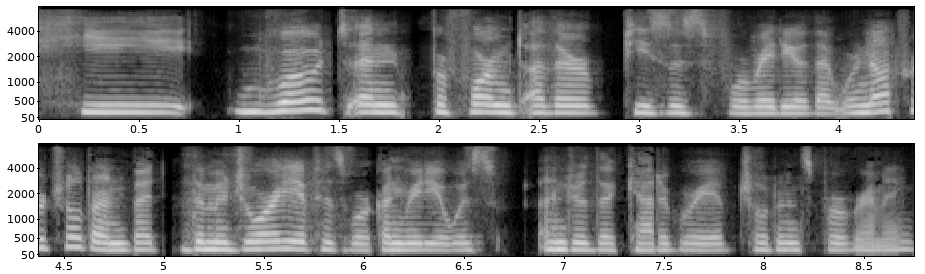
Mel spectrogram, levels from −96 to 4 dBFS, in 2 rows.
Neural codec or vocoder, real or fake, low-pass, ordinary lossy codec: codec, 16 kHz, 2 kbps, X-Codec, HuBERT features, trained on LibriSpeech; fake; 7.2 kHz; AAC, 32 kbps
